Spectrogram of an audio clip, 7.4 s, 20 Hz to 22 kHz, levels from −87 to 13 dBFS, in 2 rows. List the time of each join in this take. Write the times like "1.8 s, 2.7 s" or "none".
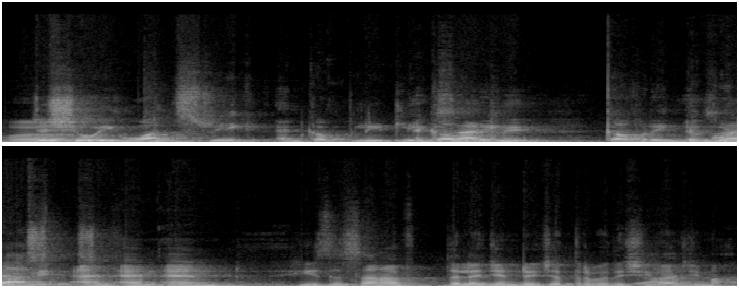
none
